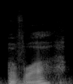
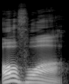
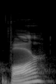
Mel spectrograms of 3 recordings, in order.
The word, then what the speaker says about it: Au revoir: Au revoir. Oh, right. All right, everyone. Au revoir? Au revoir. Is there an R? Yes, but you don't pronounce it. Au revoir. Var?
